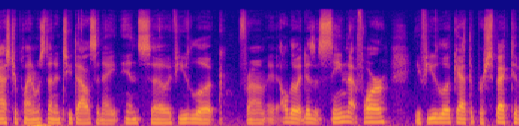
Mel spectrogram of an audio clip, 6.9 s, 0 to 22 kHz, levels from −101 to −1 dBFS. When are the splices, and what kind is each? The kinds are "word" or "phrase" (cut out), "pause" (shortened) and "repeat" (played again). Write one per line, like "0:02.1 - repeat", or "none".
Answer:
none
